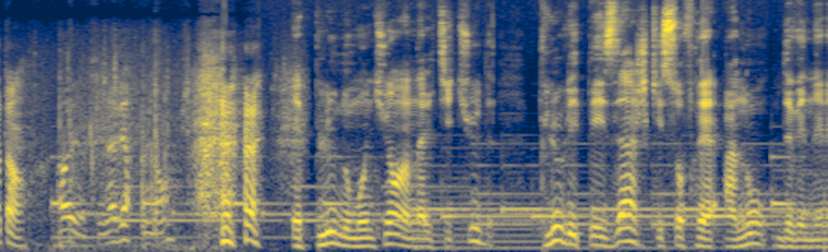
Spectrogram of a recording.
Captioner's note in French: rires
